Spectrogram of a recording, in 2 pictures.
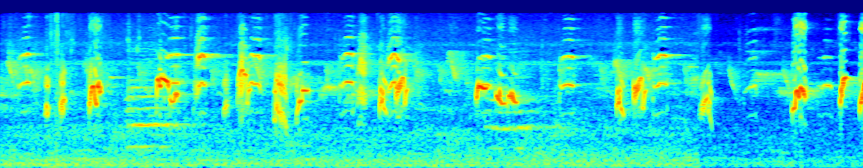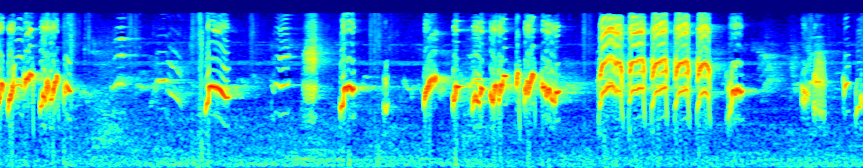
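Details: Red-whiskered bulbul singing in the morning to train and excite wild-caught birds for contest singing: continuous lively warbled phrases of slurred whistles, ending in a fast series of short bright repeated notes.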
